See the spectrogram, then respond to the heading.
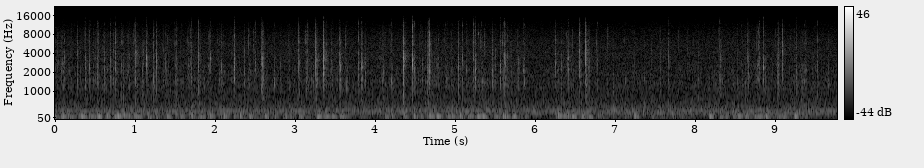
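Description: Fingertips of one hand type on a solid black low-profile plastic computer keyboard resting on a desk mat. A steady stream of quick, bright plastic key clicks runs throughout, each dying away almost instantly, over a faint steady low hum.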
